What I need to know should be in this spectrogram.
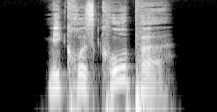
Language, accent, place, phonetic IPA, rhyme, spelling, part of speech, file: German, Germany, Berlin, [mikʁoˈskoːpə], -oːpə, Mikroskope, noun, De-Mikroskope.ogg
- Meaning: nominative/accusative/genitive plural of Mikroskop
